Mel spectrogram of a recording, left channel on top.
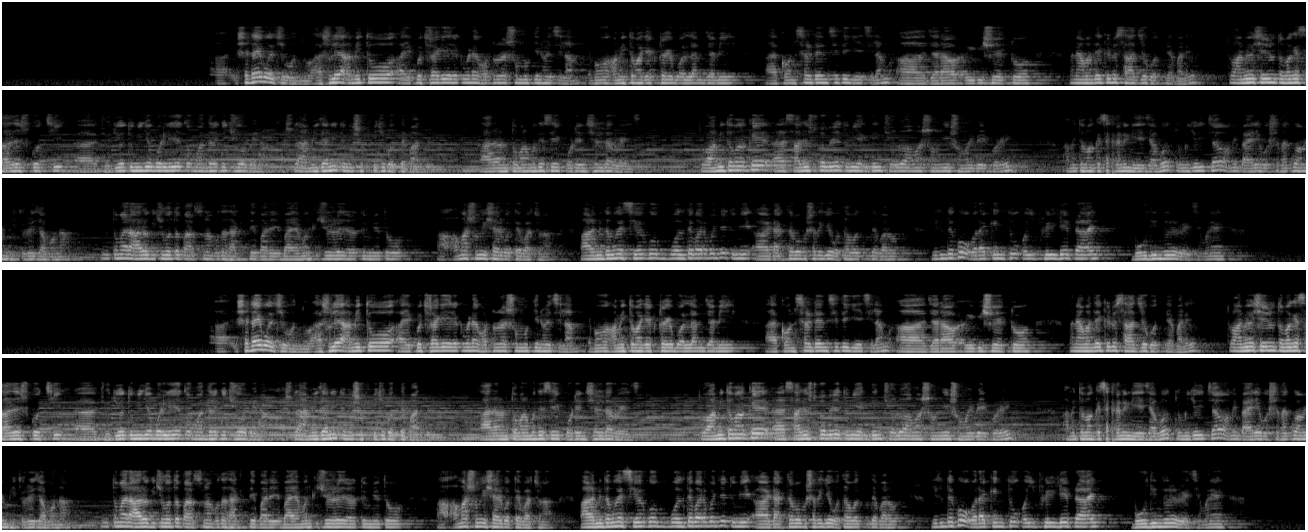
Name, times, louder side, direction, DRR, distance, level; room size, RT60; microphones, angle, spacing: voice 1, 2.1-7.4 7.6-10.3 10.7-12.0 12.3-17.4 17.8-19.5 20.0-23.2 23.6-30.1 30.4-35.1 35.4-38.5, right 3 dB, 40° right, 0.7 m, -25 dB
sound 1, 13.4-29.7, right 6 dB, 90° right, 0.5 m, -36 dB
21.5 x 12.0 x 3.5 m
head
